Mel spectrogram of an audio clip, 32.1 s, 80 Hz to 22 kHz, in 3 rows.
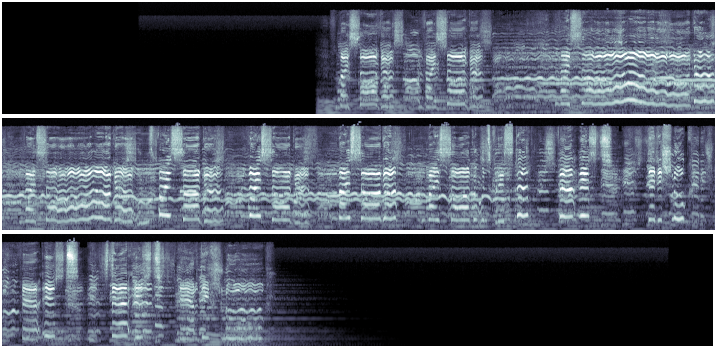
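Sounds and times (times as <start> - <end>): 
first alto part: 4.7 - 26.5.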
